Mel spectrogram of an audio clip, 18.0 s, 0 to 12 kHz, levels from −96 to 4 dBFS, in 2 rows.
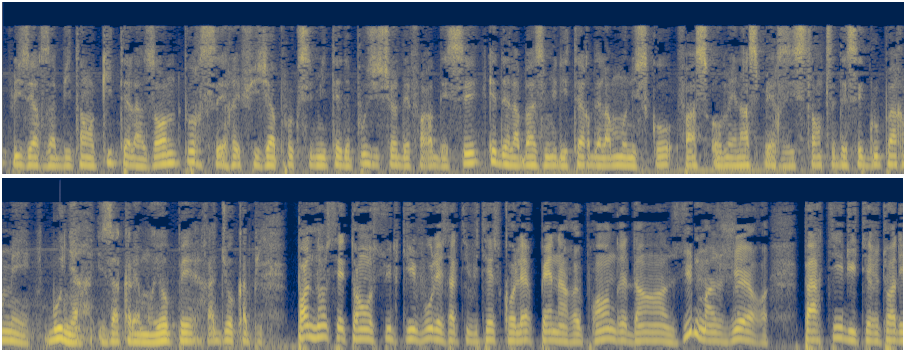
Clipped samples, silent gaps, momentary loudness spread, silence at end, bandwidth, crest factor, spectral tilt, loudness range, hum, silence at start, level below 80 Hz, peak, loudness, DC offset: under 0.1%; none; 5 LU; 0 s; 8 kHz; 16 dB; -5 dB/octave; 2 LU; none; 0 s; -36 dBFS; 0 dBFS; -17 LUFS; under 0.1%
